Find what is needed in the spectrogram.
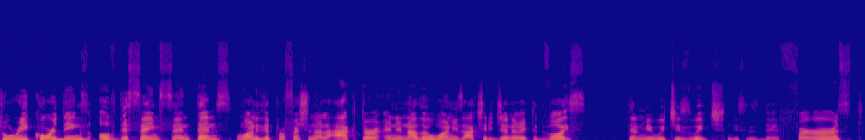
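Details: Adult male speaker; normal speech.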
